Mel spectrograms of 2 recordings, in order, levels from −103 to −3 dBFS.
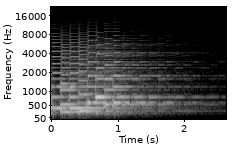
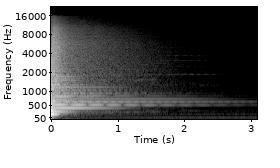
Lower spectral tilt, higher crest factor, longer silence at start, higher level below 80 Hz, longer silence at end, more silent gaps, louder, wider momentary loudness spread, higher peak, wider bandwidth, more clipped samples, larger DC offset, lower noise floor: about the same, -4 dB/octave vs -5 dB/octave; second, 16 dB vs 26 dB; about the same, 0 s vs 0 s; second, -88 dBFS vs -70 dBFS; second, 0.8 s vs 2.35 s; neither; second, -32 LUFS vs -23 LUFS; second, 20 LU vs 27 LU; second, -18 dBFS vs 0 dBFS; second, 9.6 kHz vs 14 kHz; neither; neither; second, -68 dBFS vs -77 dBFS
